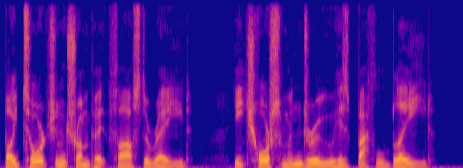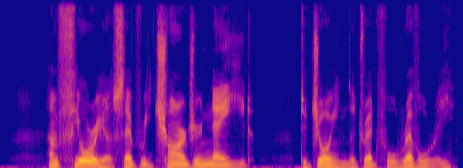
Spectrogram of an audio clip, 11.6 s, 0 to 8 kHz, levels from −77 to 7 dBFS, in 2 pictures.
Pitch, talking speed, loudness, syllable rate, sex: 125 Hz, 115 wpm, -17 LUFS, 3.8 syllables/s, male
